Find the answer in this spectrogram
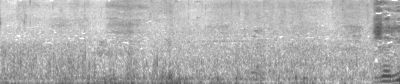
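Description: Wind buffeting a phone's microphone: a steady, uneven low rumble. A short spoken word comes in right at the end.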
